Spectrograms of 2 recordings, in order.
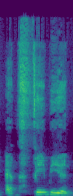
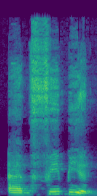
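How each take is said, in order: First: Said in the usual way. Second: Amphibian said slowly, with the PHI syllable hit hard; stress on second syllable. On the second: Shown as a demonstration. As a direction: lean on PHI in amphibian, drawn out. (nhấn mạnh âm PHI trong amphibian, đọc chậm) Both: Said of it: "được nhấn ở âm số hai".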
